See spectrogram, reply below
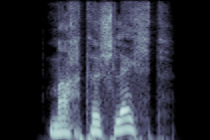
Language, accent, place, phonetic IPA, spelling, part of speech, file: German, Germany, Berlin, [ˌmaxtə ˈʃlɛçt], machte schlecht, verb, De-machte schlecht.ogg
- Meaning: inflection of schlechtmachen: 1. first/third-person singular preterite 2. first/third-person singular subjunctive II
